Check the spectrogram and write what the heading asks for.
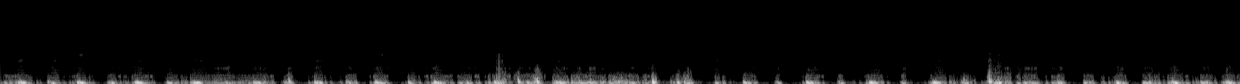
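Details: Heartbeat heard through a stethoscope during light workout with breath play: strong, regular lub-dub at about 100 a minute with breathing noise between beats; normal heartbeat, raised with exercise.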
